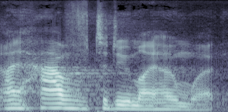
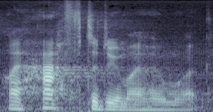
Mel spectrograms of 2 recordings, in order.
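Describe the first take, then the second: First: The consonant in have is a voiced v. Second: The consonant in have is a voiceless f. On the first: The speaker calls it wrong. "you can't say something like" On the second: The speaker calls it right.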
